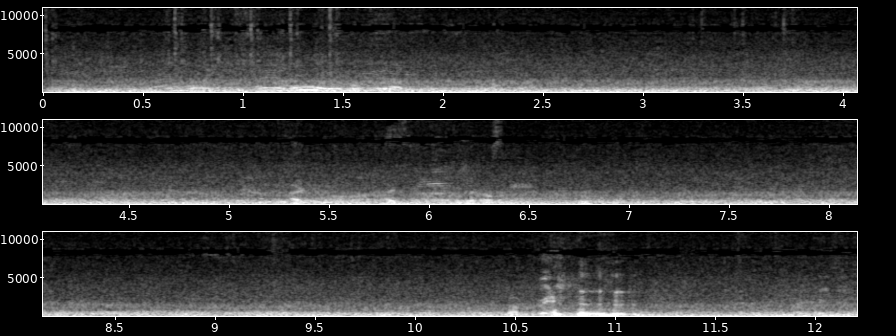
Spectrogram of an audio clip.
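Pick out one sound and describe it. Men call out loudly nearby.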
